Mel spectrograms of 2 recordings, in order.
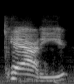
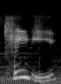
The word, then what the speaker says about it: Cady: Bro, the amount of times I've heard that fucking joke in my life, people, like, so she spells it C-A-D-Y, which is the worst fucking way to spell it. She gets called Caddy. I've gotten called Caddy so many times in my life because of this fucking movie. They're like, okay. Caddy? I'm like, it's pronounced Katie.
